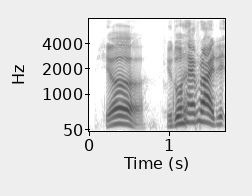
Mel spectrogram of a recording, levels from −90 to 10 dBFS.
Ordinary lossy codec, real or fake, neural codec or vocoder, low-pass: none; real; none; none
